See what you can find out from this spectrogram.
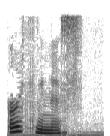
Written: earthliness

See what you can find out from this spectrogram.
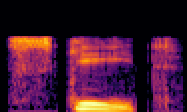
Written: skeet

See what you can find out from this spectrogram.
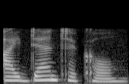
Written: identical

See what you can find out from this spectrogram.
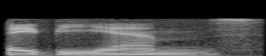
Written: ABMs

